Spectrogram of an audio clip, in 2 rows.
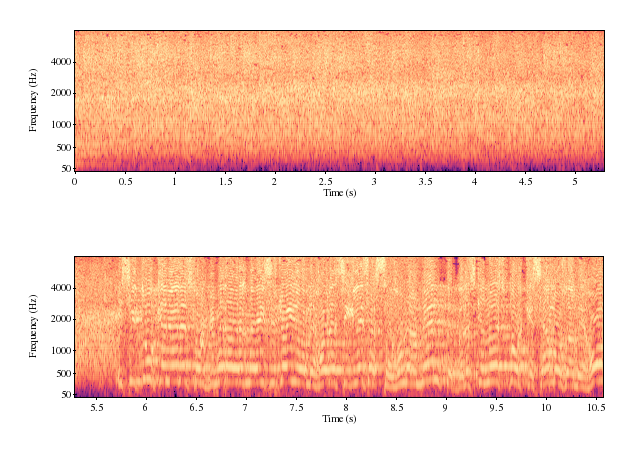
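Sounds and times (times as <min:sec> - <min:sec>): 
audience applause: 0:00.0 - 0:07.4
speech: 0:05.8 - 0:10.5.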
